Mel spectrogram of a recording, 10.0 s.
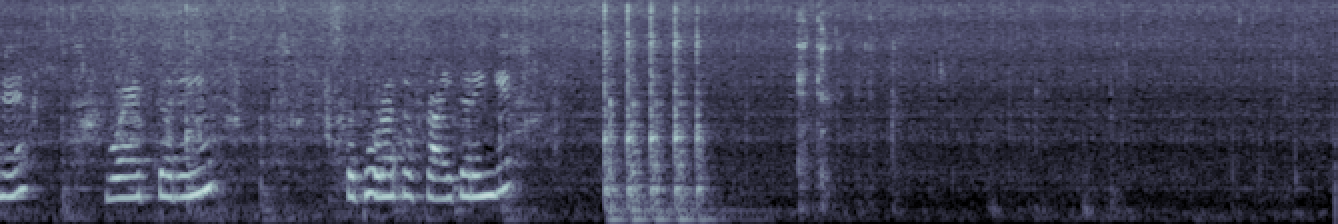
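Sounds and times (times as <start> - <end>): spatula scraping a pot: 0.0 - 5.2
paste sizzling in hot oil: 0.0 - 10.0.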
